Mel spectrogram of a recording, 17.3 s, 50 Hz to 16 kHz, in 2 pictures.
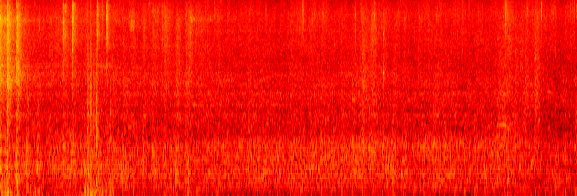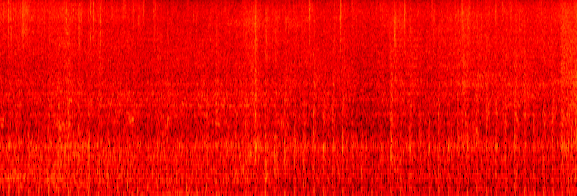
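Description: The 12809 Howrah Mail running on a single-line route toward Gondia, heard from aboard as a steady loud rumble and rattle of the moving carriages, with a brief bump near the start.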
